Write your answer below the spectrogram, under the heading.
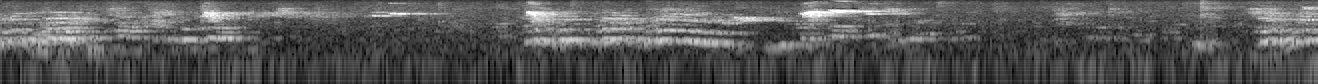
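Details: ['Loud, clear Sooty-headed bulbul song used as a lure to provoke other bulbuls into singing: mellow, rounded low whistled phrases repeated through the clip, mixed with sharper high chirps and quick twittering notes.']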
